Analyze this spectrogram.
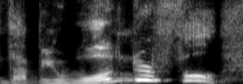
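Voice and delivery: women answering the question, mock delighted. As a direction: play it as a thrilled woman answering. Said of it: "And women".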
